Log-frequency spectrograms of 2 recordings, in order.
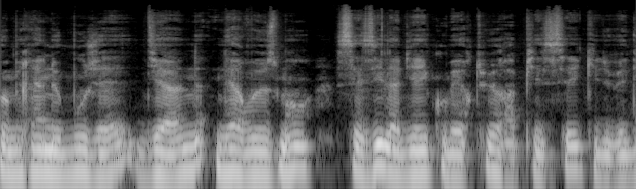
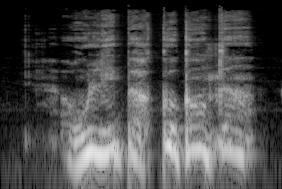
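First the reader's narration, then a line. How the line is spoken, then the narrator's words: Furious cry. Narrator (French): s'écria la Monti, pâle de fureur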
